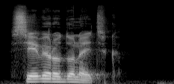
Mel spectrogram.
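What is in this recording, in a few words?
"Сєвєродонецьк", Ukrainian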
